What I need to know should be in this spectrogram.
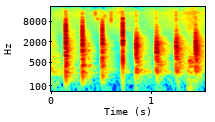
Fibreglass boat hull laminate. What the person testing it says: to be honest with you, she's tapping really well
